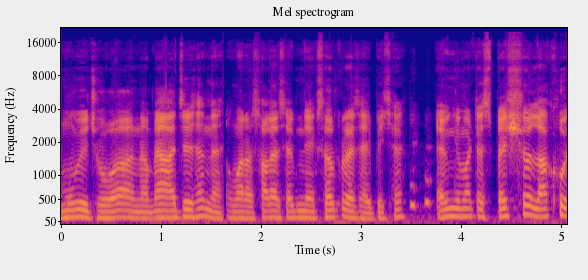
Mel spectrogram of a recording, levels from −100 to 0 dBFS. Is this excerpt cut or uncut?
cut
